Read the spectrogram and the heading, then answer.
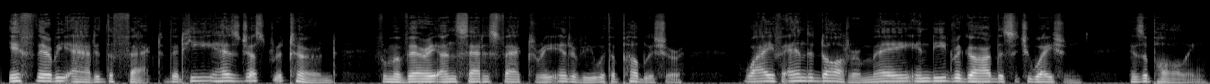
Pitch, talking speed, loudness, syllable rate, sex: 125 Hz, 145 wpm, -20 LUFS, 4.7 syllables/s, male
